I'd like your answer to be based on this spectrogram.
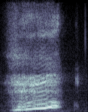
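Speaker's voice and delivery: high straining cartoon grunts; imitated hero grunts. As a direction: grunt as if heaving something heavy. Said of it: "the same three grunts".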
